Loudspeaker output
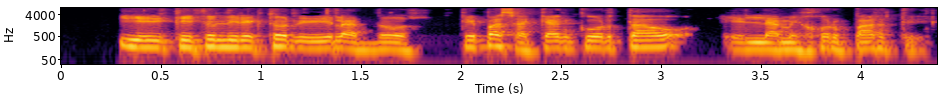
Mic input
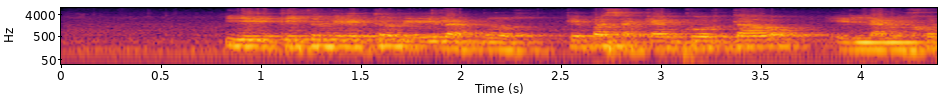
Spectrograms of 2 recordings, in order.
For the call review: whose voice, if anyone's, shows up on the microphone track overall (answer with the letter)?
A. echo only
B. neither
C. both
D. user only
A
